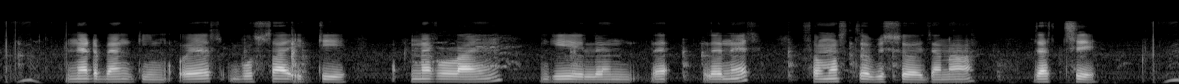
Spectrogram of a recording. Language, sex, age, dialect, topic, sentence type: Bengali, male, 18-24, Western, banking, statement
